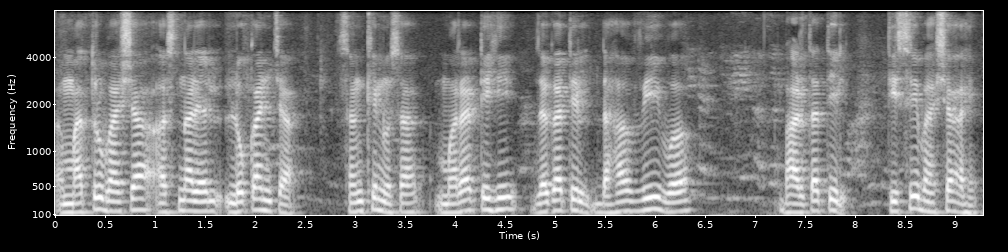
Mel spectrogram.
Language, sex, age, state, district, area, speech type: Marathi, male, 18-30, Maharashtra, Yavatmal, urban, spontaneous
